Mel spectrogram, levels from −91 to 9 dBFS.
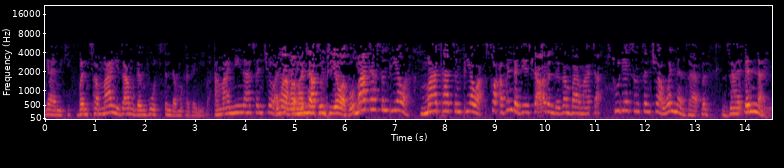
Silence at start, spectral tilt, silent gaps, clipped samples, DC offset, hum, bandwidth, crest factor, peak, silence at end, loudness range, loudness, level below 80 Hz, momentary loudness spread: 0 s; -5 dB/octave; none; under 0.1%; under 0.1%; none; 5.8 kHz; 18 dB; -10 dBFS; 0 s; 7 LU; -28 LUFS; -58 dBFS; 13 LU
